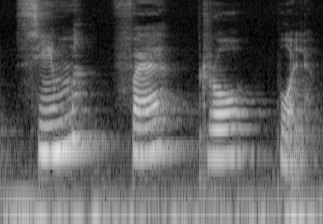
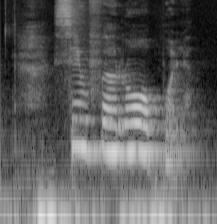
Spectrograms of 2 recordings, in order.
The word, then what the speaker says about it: Simferopol: Simferopol. Simferopol. Simferopol. Okay, guys, I taught you how to pronounce the largest administrative cities of Ukraine.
